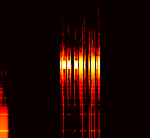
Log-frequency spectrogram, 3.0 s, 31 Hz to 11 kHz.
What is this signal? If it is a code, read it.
Morse code, heard as a keyed tone, about 48 wpm, 700 Hz. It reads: WB5
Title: USA Call Sign Prefixes - 50wpm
